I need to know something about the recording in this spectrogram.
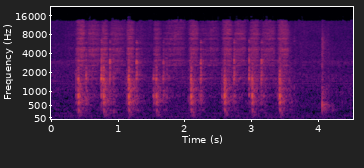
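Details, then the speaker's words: BMW K75 motorcycle after spline lube with Honda Moly 60 grease on splines and final drive: rear wheel turning with soft regular ticks and light brake rubbing, much quieter, no hard metallic clanking from driveshaft or final drive. "it's a lot quieter it's not this hard metallic clanking sound"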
